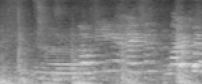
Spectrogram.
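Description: Young children's voices and play noise.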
